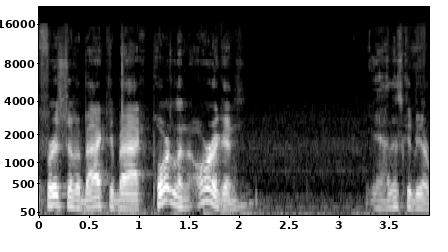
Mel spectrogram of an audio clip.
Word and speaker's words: Oregon: I'm saying it correctly unlike most people they call it Oregon it's Oregon yes because I've met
